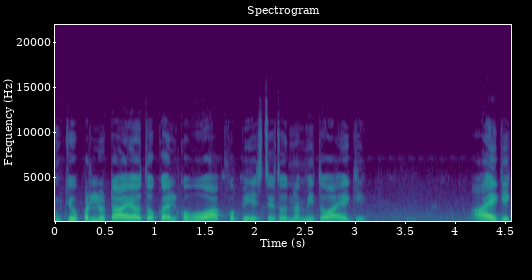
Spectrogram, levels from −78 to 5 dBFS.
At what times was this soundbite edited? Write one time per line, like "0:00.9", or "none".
none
